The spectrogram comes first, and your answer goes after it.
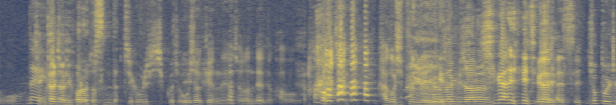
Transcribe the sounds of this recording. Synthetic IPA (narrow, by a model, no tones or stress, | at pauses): ɡot͡ɕeŋtʰaɭd͡ʑʌɾipʌɾʌd͡ʑʌs͈ɯmɲidat͡ɕiɡɯmuɾiɕʰi̥p̚k͈uoɕʰʌt̚k͈enːejt͡ɕʌɾʌndedoka̰ɡot͡ɕkaɡoɕʰi̥pʰɯndemjʌŋs̬ʰaŋɡid͡ʑanɯnɕʰiɡaɲit͡ɕeɡakaɭs͈ɯt͡ɕʰop͈uɭ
